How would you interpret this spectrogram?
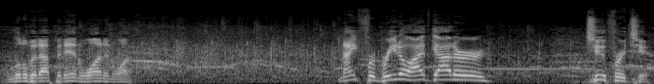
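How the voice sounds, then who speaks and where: An American man calling live softball play-by-play on the radio, slipping into conversational asides between pitches. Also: animated, normal speed. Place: outdoor softball stadium. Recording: noisy outdoor stadium broadcast, loud crowd. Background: crowd and stadium noise.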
